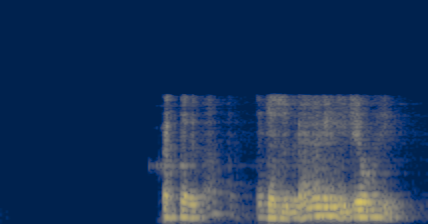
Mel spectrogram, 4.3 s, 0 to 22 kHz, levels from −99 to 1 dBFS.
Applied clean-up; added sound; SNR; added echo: neural mask model DeepFilterNet 3.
